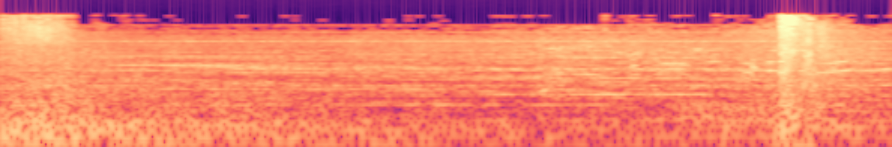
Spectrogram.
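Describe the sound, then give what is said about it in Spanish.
Gunfire from soldiers shooting in a war action film battle scene: a dense, continuous roar of shots with one sharp, louder blast near the end. “Los soldados le disparan.”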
